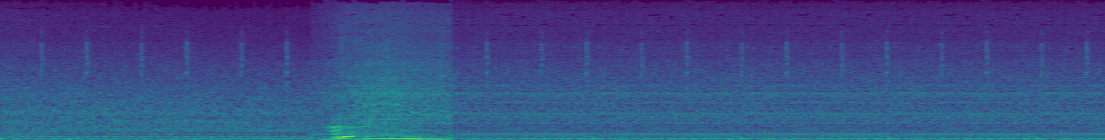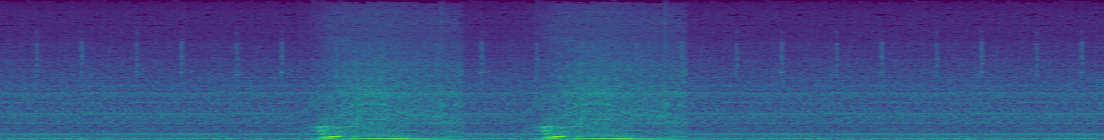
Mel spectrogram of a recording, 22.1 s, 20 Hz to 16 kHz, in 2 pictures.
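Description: Small electric drive motor of a 1/32-scale RC car spinning up in three short bursts, each with a quick rising whine, once about three seconds in and twice close together late on. Under the bursts is a steady hum with faint regular ticking.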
